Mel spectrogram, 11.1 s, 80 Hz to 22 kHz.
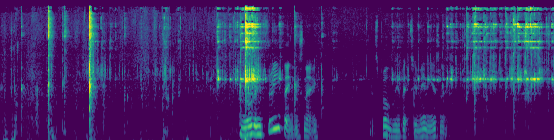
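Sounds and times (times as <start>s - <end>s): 
small toy bell jingling: 4.2s - 5.8s, 6.6s - 11.0s
speech: 4.8s - 6.5s, 7.6s - 9.1s.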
